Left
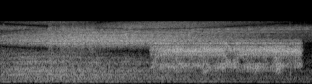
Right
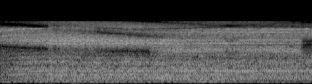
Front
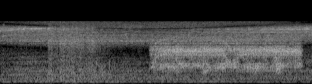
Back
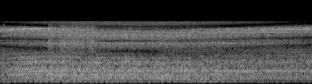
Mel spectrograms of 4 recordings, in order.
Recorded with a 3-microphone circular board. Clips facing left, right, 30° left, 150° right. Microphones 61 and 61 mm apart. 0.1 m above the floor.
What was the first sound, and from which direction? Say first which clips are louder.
A drone: even, back 9 dB; 170° left.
